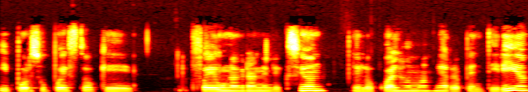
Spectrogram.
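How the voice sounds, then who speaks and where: Her voice sits at a medium pitch, and the woman keeps a fairly even intonation. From Venezuela, Táchira (San Cristóbal). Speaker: obstetrician-gynecologist. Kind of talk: interview conversation.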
